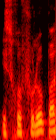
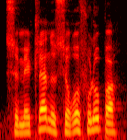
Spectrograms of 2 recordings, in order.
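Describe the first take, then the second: First: Said in the usual way. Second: "Ce mec-là" punched louder with a falling line; indignant stress on "mec-là". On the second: Real, not acted. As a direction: lean hard on "mec-là", outraged.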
